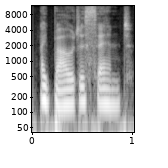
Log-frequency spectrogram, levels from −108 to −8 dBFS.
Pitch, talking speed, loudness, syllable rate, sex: 145 Hz, 175 wpm, -17 LUFS, 5.9 syllables/s, female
